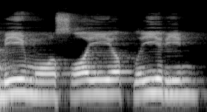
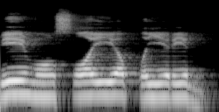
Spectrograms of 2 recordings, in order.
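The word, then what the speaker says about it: بمصيطر: Lalu ada kata bimusaytirin, dibaca dengan shad saja, yakni bimusaytirin.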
